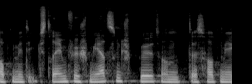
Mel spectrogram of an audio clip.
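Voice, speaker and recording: His tone is dark and mellow, a little breathy, at a medium pitch for a man. The man talks at a moderate pace. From Austria, Graz (Liebenau). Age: 20s. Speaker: amateur football goalkeeper. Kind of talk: casual interview. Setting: city council chamber.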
